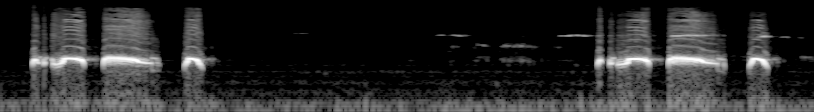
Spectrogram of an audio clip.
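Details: Spotted dove call used as a lure for birds: two low cooing phrases, each a brief soft note, then a long wavering coo, a long coo falling at the end, and a short closing coo, separated by about four seconds of quiet.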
